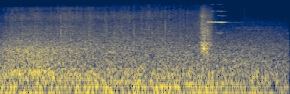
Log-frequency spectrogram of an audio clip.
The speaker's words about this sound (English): A short car ride later, the two stand at the entryway of one of New York's most luxurious buildings, the New Horizons headquarters. There's a light rumble in the sky above as rain begins to trickle down.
